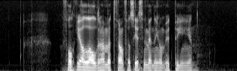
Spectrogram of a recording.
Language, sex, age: Norwegian, male, 34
